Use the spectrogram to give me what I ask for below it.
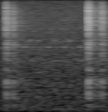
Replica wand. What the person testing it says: quand on tape un petit peu. Bon je suis pas fort mais ça fait vraiment un petit bruit aigu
